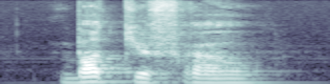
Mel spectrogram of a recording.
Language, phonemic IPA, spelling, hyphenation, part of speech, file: Dutch, /ˈbɑt.jʏˌfrɑu̯/, badjuffrouw, bad‧juf‧frouw, noun, Nl-badjuffrouw.ogg
- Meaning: female pool lifeguard, often also serving as a swimming instructor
